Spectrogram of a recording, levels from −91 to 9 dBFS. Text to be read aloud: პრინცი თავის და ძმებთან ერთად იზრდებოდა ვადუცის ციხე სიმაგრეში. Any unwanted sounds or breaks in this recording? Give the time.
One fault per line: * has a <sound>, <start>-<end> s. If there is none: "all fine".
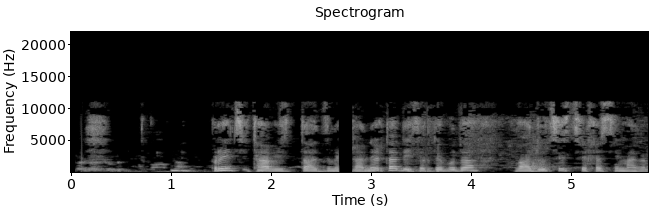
* has a dropout, 2.7-2.8 s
